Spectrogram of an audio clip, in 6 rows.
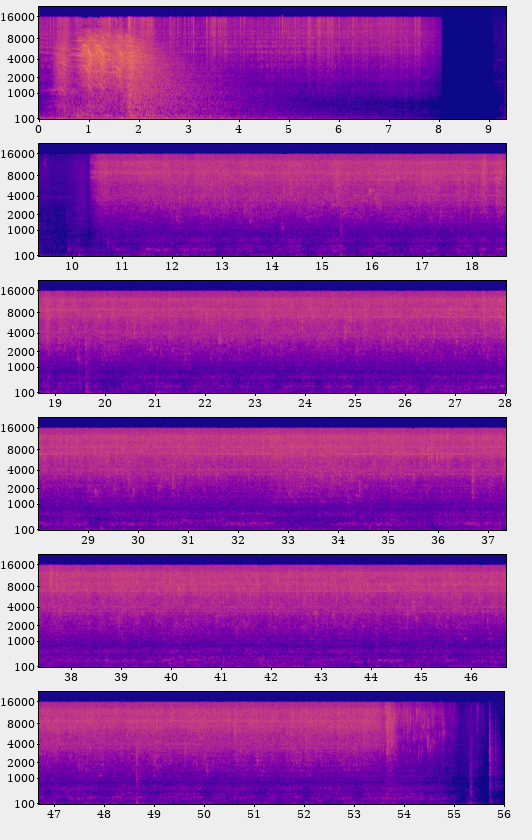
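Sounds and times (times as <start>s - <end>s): tap water splashing through grains: 10.4s - 28.2s, 28.8s - 31.4s, 32.6s - 39.2s, 42.6s - 46.1s, 46.9s - 52.2s
small knocks: 55.3s - 56.0s.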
